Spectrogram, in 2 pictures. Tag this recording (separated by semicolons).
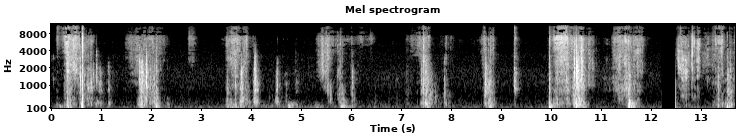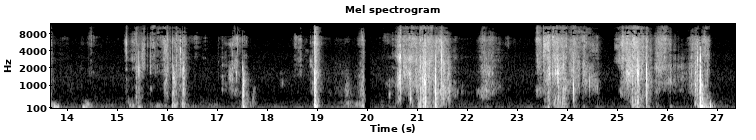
book; flip; interactions; page; pages; paper; read; reading; turn; turning; turning-pages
